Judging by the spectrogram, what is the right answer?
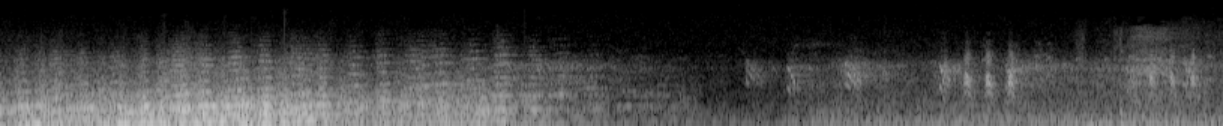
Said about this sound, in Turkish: Yoksa kargalar seni rahatsız mı ediyor?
